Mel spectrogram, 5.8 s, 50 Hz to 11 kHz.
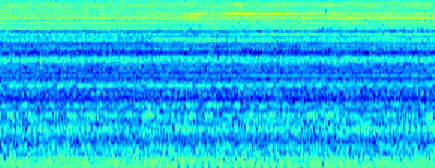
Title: Frigidaire Gallery front load washer model GLTF1670AS1 final spin. Bad Motor bearings.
